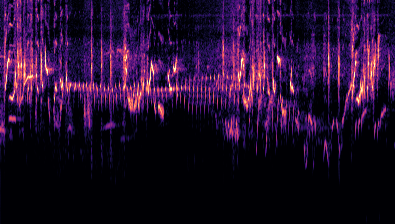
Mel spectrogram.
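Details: Loud White-rumped shama song packed with varied phrases, including long fast trills of rapidly repeated high notes between twisting whistled phrases.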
